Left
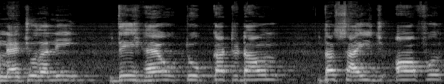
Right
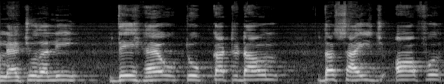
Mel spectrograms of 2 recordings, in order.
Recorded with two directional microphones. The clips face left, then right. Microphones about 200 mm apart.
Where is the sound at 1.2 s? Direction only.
55° right (ahead or behind).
